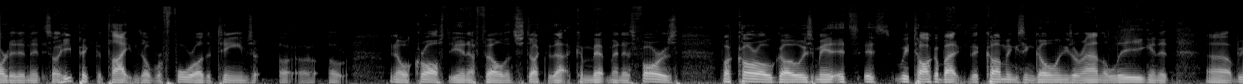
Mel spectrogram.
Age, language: 40-59, English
